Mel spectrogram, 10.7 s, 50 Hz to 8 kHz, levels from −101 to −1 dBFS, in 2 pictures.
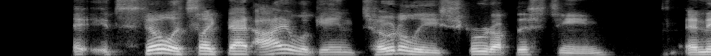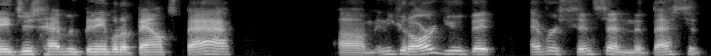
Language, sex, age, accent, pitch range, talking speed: English, male, 20-39, American, 115-145 Hz, 185 wpm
